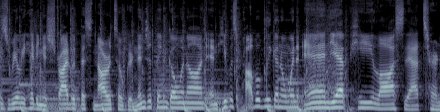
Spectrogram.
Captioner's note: record scratch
